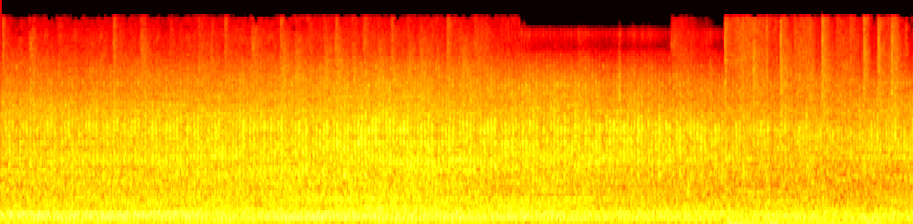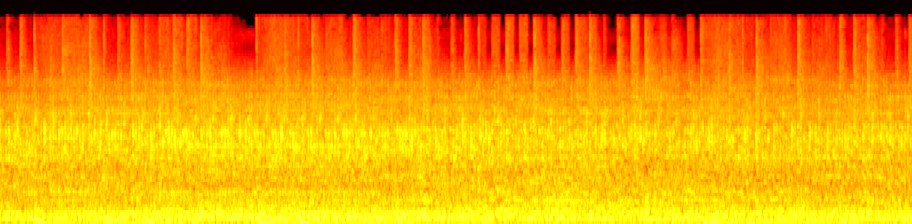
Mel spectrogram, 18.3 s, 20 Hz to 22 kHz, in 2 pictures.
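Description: Nissan Patrol GU Y61 four-wheel drive's engine running steadily at low revs on an off-road track.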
